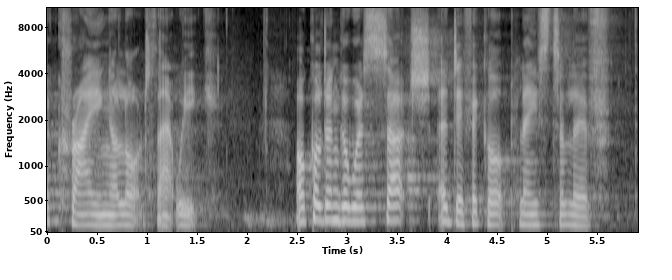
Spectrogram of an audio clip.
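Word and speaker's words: Okhaldhunga: asked to go to Okhaldunga. That's how you say it, Okhaldunga. Sounds almost Scottish or Welsh, doesn't it? Okhaldunga.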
